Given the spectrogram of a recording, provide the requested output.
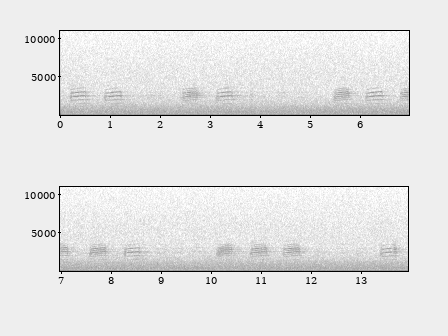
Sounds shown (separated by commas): Red-breasted Nuthatch song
